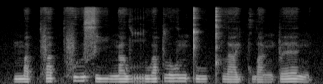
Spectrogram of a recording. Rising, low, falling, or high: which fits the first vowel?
low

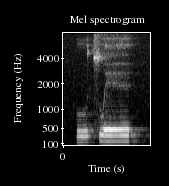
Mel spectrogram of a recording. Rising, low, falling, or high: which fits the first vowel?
rising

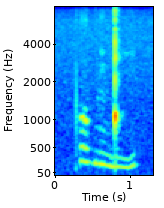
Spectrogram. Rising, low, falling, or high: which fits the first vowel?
high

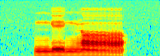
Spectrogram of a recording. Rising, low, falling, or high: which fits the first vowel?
low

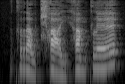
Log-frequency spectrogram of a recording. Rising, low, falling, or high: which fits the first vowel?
low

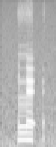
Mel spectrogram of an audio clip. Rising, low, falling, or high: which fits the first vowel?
high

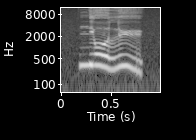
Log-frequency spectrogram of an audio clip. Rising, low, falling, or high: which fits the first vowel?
falling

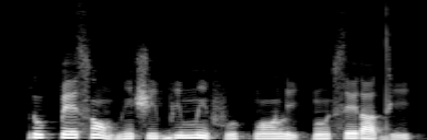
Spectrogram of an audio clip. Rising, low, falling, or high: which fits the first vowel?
high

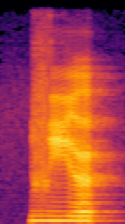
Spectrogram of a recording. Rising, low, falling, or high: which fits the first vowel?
low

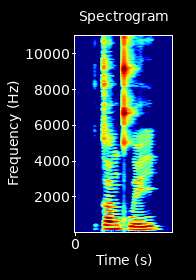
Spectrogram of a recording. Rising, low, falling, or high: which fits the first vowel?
high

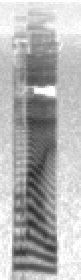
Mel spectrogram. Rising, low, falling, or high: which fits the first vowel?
falling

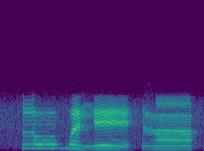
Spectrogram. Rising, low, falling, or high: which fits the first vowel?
high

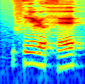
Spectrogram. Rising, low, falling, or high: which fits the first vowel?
high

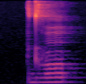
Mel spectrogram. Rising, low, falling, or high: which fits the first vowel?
low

